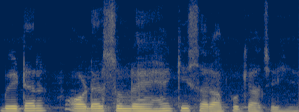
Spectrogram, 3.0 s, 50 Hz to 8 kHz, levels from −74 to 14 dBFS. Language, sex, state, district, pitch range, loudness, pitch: Hindi, male, Madhya Pradesh, Bhopal, 150-165 Hz, -15 LUFS, 155 Hz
